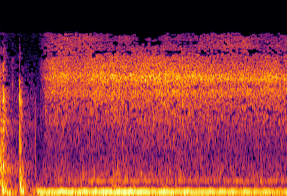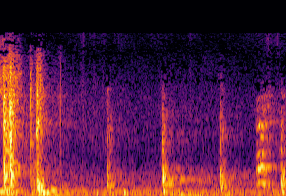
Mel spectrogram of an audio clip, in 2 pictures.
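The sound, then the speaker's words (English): A spacecraft hatch opens on a low-gravity moon landing: a steady hiss over a low hum lasts about three seconds, then several sharp clunks and knocks follow. “Hatch opening.”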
